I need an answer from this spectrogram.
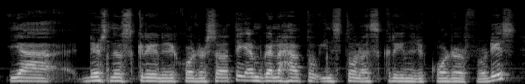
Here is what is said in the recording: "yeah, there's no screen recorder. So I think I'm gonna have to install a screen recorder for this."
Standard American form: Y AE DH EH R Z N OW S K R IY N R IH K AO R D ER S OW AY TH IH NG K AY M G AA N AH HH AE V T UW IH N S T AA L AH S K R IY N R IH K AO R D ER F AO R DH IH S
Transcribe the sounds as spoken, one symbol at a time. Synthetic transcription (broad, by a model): Y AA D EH R S N OW S K R IY N R IH K AO R D ER S OW AY T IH NG K AY M G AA N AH HH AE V T UW IH N S T AA L AH S K R IY N R IH K AO R D ER F AO R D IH S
